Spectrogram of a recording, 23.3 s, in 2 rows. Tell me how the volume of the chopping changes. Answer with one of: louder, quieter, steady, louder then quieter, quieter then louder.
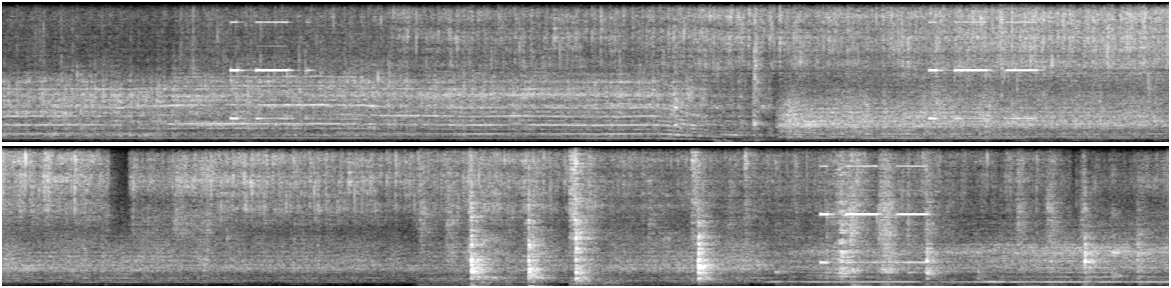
quieter.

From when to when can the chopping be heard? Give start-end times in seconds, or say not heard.
15.8-23.2.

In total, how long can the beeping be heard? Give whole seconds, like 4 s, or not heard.
3 s.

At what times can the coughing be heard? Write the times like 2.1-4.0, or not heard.
6.7-7.7, 16.4-17.2.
